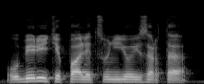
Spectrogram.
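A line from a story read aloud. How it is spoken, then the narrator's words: Stern. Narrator (Russian): строго сказал Майкл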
